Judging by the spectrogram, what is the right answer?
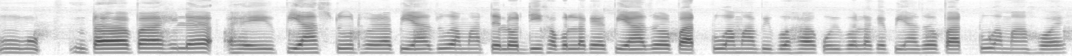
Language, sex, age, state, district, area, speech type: Assamese, female, 60+, Assam, Dhemaji, rural, spontaneous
